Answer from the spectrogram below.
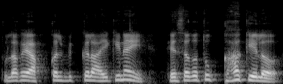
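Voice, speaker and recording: A man voicing an angry middle-aged aunt while retelling a TV serial episode, scolding in a sharp manner. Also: sits high, brisk.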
